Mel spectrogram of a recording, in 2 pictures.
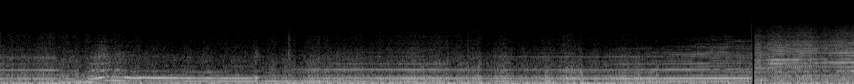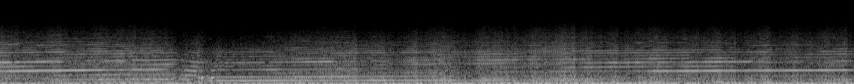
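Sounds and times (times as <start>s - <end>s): car engine under load: 0.0s - 17.0s.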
